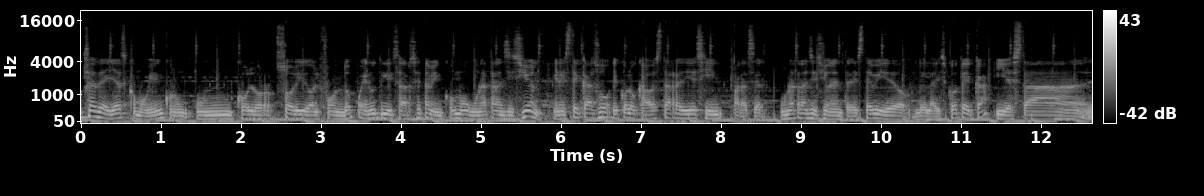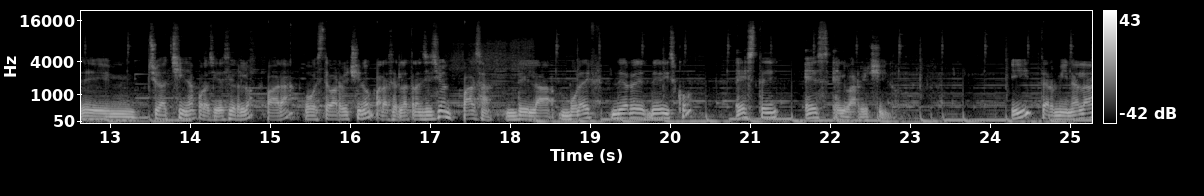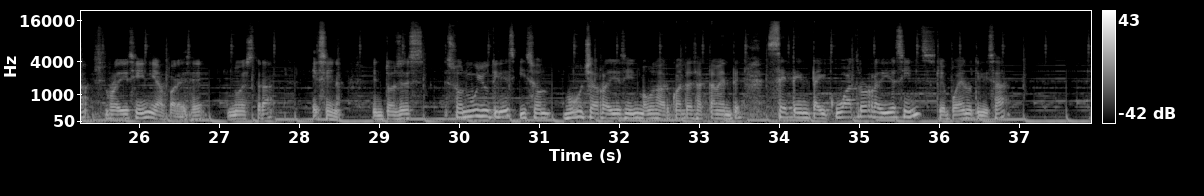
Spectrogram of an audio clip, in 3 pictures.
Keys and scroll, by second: 7.6 d, 8.6 space, 14.9 d, 19.2 space, 29.6 space.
